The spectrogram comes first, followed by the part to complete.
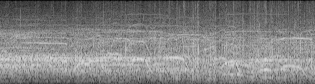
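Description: A crowd cheering, with many high-pitched voices shouting and whooping at once.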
